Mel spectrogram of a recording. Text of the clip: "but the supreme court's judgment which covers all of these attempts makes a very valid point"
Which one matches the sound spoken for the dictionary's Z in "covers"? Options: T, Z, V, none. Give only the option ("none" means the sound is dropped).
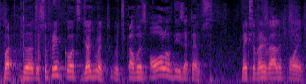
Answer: Z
